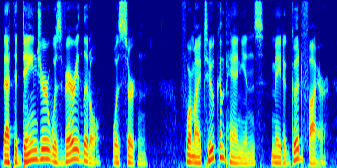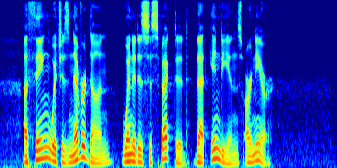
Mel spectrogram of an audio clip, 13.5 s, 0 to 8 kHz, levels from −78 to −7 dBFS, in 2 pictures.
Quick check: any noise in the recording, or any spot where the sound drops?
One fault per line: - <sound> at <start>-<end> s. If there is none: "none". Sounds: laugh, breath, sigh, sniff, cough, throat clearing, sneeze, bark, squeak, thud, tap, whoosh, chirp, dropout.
none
